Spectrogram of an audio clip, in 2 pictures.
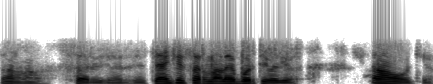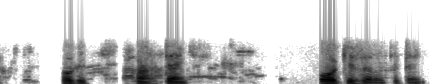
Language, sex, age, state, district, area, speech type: Kannada, male, 18-30, Karnataka, Chamarajanagar, rural, conversation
